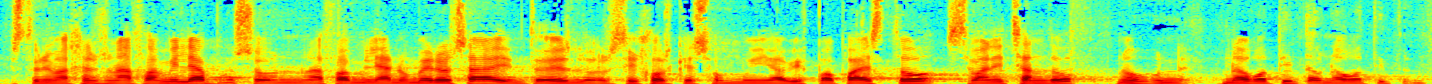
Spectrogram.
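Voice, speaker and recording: A man with a Spain Spanish accent giving a lecture and acting out everyday complaints in a lively way. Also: mid-range voice, very fast. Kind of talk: lecture on character education. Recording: long hall reverb.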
